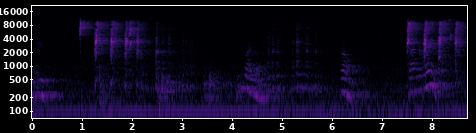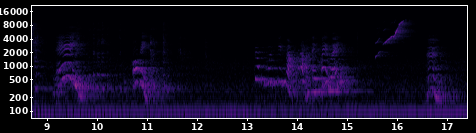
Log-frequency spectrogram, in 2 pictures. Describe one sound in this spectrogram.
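Young monkeys squeal in short, high bursts.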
